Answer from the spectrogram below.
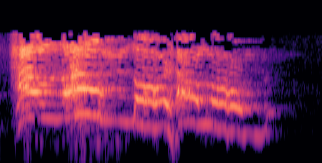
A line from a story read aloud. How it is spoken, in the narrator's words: the souls of those mothers under the altar of God are screaming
